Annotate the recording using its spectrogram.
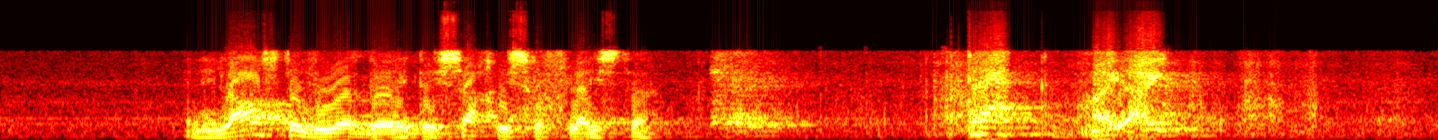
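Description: A man speaks with emphasis into a microphone, his voice echoing in a large hall.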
